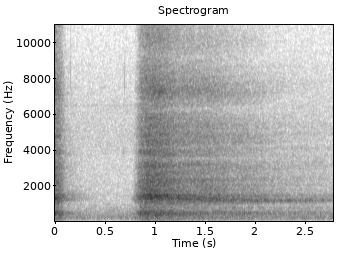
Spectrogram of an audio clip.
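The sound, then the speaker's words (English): Breathing exercise for easing anxiety: after a near-silent moment, a sudden, loud breathy rush of air begins and holds, fading slowly to the end. “All right, do one more time. Breathe all the way in. And then double push.”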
